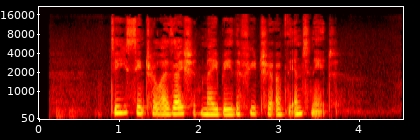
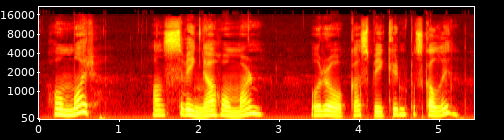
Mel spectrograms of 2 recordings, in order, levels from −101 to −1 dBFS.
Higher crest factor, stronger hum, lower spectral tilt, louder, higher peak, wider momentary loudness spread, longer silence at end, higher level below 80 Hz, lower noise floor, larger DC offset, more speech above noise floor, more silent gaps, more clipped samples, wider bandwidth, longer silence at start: about the same, 18 dB vs 18 dB; second, none vs 50 Hz at -50 dBFS; about the same, -5 dB/octave vs -4.5 dB/octave; second, -35 LUFS vs -20 LUFS; second, -18 dBFS vs -4 dBFS; about the same, 8 LU vs 9 LU; first, 0.85 s vs 0.2 s; second, -86 dBFS vs -50 dBFS; first, -69 dBFS vs -52 dBFS; neither; about the same, 35 dB vs 33 dB; neither; neither; about the same, 16 kHz vs 16 kHz; about the same, 0.2 s vs 0.2 s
